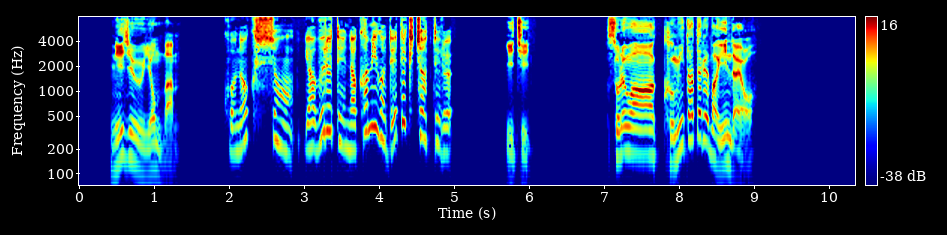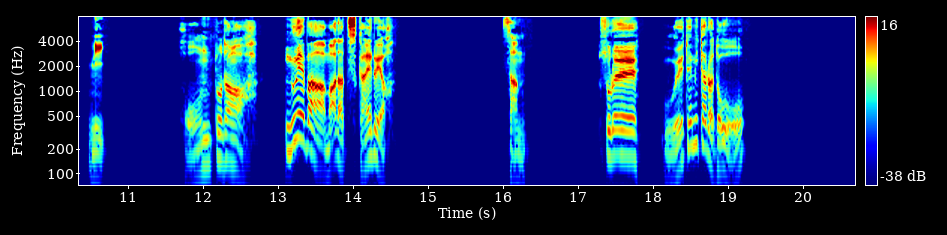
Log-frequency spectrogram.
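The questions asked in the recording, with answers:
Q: このクッション、破れて中身が出てきちゃってる。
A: 2: ほんとだ。縫えばまだ使えるよ。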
